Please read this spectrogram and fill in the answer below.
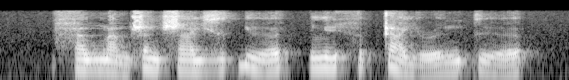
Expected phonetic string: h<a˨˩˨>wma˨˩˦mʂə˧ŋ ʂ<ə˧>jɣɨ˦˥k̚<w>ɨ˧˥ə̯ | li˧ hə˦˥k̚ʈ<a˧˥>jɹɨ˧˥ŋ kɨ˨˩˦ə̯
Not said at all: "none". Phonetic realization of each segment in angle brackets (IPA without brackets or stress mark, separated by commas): a˧, a˧, j, a˨˩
